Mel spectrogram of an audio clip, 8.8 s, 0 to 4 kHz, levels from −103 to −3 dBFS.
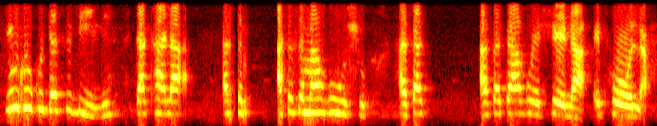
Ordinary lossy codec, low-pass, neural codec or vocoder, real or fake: none; 3.6 kHz; none; real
